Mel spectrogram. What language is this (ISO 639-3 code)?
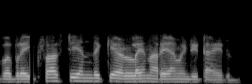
mal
